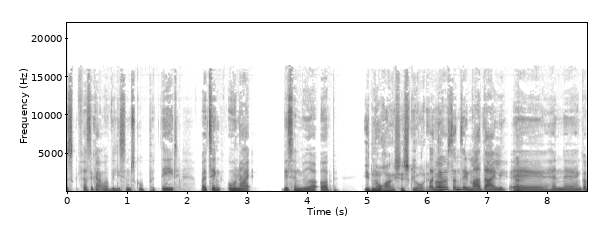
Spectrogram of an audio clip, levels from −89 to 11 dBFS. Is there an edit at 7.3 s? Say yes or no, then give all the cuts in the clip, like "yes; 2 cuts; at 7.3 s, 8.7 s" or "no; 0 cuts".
no; 1 cut; at 6.0 s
